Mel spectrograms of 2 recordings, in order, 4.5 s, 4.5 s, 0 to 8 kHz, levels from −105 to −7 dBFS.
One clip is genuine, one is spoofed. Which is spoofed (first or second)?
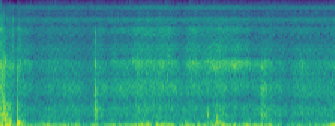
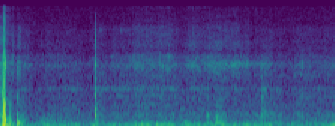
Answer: first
